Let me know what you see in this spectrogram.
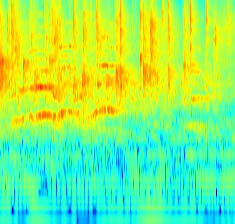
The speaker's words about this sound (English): all the people that love sleep is clapping.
